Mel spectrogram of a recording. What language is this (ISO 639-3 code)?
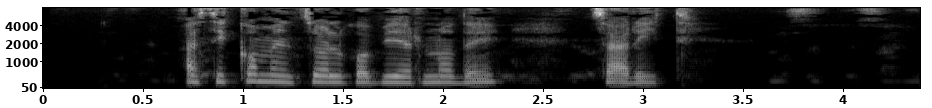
spa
